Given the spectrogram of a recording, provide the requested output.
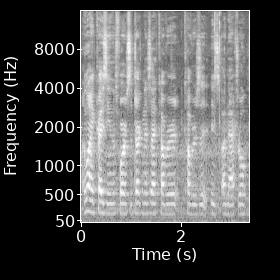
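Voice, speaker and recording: A woman with a slightly low voice reads visual novel text aloud for a let's play. She trips over words, repeats phrases and drops in casual remarks, with light noise on the recording. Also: flat delivery, quick pace. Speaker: video host playing a visual novel.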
